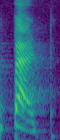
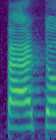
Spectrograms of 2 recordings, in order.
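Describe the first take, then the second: First: Said in the usual way. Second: "पैट" split into पै and a separate ट; two-sound mispronunciation. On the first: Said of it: "एक ही बार में". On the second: Shown as a demonstration. Teacher showing sound does not come out twice, split syllable. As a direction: break "पैट" into two beats, sounding the final ट alone. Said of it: "दो बार ऐसे sound थोड़ी निकल रहा".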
